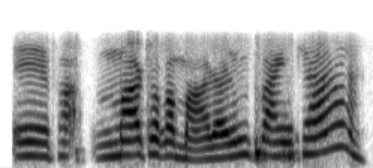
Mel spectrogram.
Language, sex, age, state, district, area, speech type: Nepali, female, 60+, West Bengal, Jalpaiguri, rural, conversation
